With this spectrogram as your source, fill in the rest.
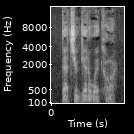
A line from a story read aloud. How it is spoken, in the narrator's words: one of the men informed me from the back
